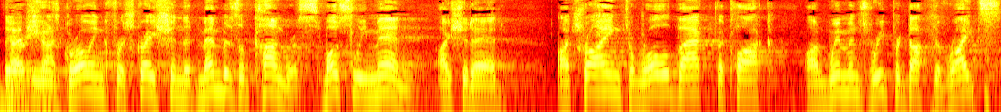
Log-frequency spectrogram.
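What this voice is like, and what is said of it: Heavy New York Brooklyn accent. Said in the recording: “that heavy, like, New York, Brooklyn accent”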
